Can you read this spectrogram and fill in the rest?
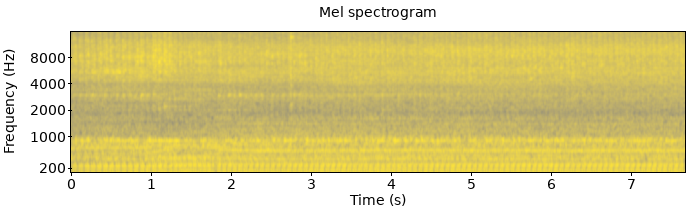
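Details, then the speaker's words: John Deere GX255 lawn tractor 22 hp Kawasaki twin, previously rough and sputtering at idle, starts without choke and settles into even, steady idle after oil and filter change and new NGK BPR4ES spark plugs with dielectric grease; running smoother. "Already sounds like it's running more smooth."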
